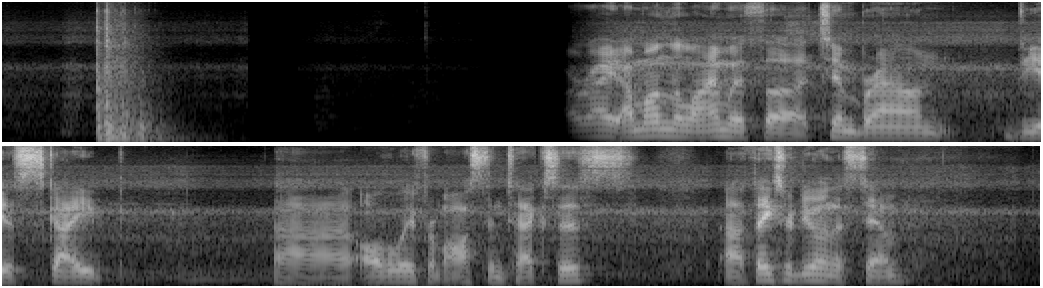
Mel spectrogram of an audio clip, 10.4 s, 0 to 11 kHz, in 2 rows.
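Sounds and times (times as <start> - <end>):
door pushed shut with a solid thud: 0.4 - 1.0
speech: 2.9 - 5.9, 6.5 - 9.9.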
